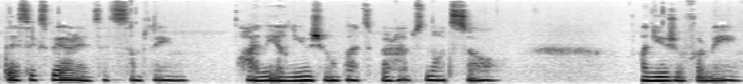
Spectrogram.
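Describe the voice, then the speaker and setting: A woman speaking softly in a breathy, often half-whispered ASMR style, telling personal stories gently with pauses between short phrases. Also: lowish voice, poor audio. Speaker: ASMR video host. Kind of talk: soft-spoken ASMR, personal storytelling.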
